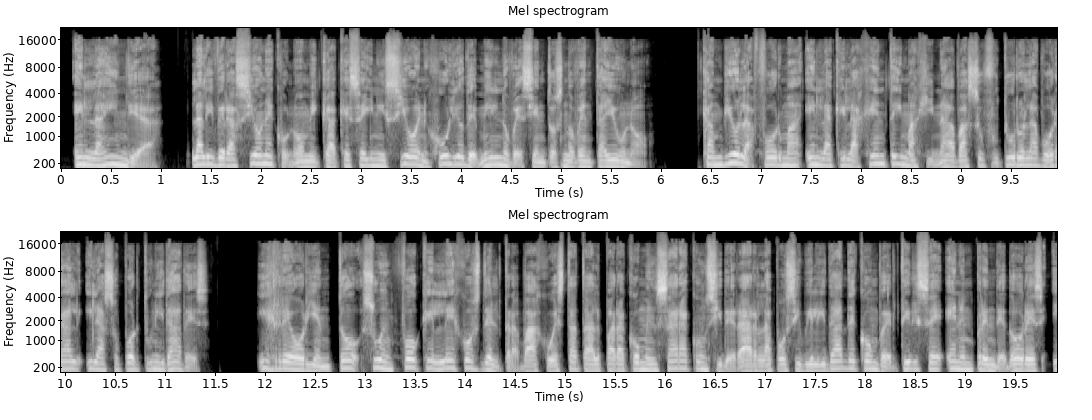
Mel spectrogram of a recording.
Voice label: E-Learning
